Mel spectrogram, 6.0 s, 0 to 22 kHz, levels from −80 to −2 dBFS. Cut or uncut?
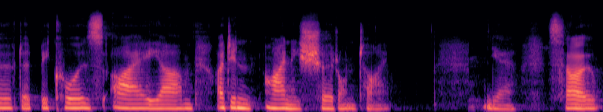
cut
